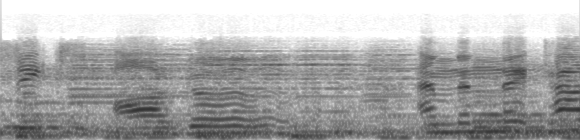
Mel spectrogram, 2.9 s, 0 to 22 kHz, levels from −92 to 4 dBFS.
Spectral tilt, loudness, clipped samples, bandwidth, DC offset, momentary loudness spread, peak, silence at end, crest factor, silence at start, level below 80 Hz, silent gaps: -5.5 dB/octave; -21 LUFS; under 0.1%; 7.6 kHz; under 0.1%; 9 LU; -6 dBFS; 0 s; 14 dB; 0 s; -42 dBFS; none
